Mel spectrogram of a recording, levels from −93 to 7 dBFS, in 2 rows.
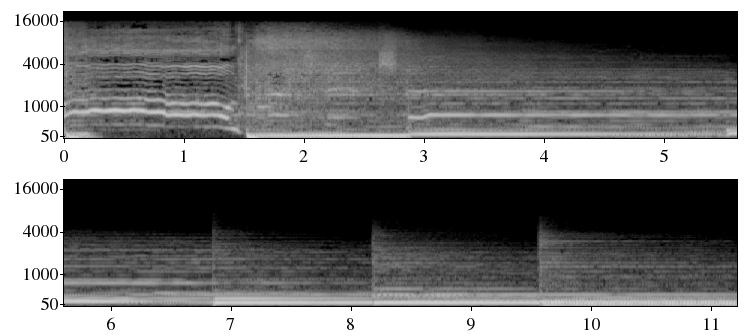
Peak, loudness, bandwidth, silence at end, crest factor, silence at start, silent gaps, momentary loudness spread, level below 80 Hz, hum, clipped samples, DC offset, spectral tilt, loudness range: -6 dBFS; -19 LUFS; 13.5 kHz; 0 s; 12 dB; 0 s; none; 9 LU; -32 dBFS; none; under 0.1%; under 0.1%; -5.5 dB/octave; 4 LU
